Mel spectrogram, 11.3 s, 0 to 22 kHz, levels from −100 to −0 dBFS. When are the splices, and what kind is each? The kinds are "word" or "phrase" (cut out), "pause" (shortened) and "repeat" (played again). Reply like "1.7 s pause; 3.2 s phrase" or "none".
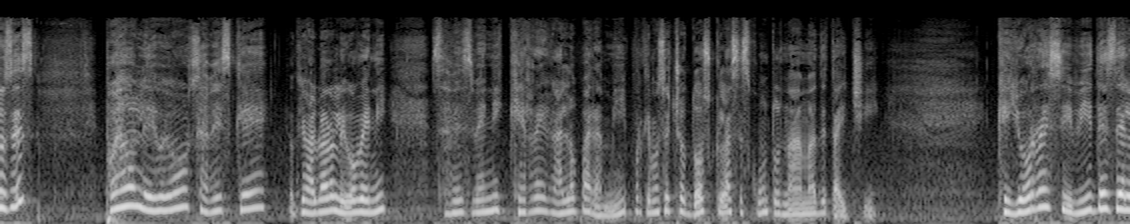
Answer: none

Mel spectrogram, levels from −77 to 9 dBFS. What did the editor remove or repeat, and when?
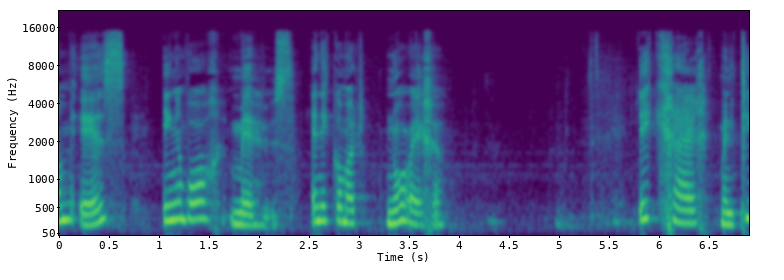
2.4 s pause

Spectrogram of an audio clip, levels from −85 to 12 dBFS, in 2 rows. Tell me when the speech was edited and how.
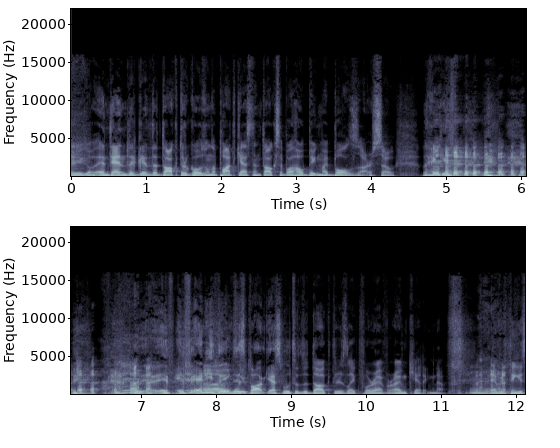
9.0 s phrase

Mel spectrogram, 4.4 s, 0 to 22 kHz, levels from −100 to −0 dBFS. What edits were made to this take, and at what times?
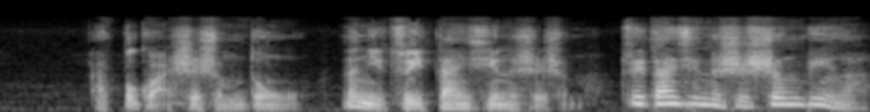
1.6 s pause; 3.0 s pause

